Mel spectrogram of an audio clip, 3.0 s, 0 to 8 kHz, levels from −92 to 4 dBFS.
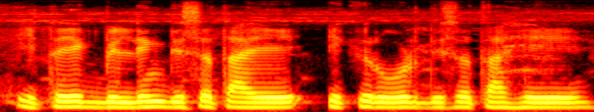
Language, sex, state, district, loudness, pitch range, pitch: Marathi, male, Maharashtra, Gondia, -14 LUFS, 130-145 Hz, 135 Hz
